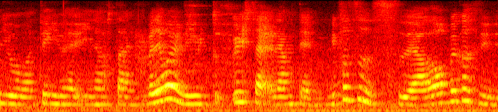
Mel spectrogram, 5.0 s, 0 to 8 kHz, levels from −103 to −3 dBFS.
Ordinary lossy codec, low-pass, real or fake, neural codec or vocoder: none; none; real; none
